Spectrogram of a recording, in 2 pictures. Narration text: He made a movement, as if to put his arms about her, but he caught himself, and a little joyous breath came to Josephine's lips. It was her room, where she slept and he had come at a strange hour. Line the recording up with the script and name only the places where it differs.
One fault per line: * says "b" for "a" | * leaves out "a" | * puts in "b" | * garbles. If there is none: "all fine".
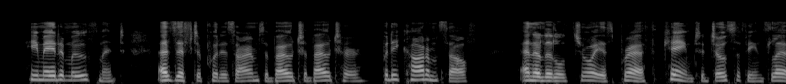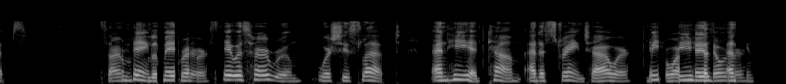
* puts in "about"
* garbles
* garbles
